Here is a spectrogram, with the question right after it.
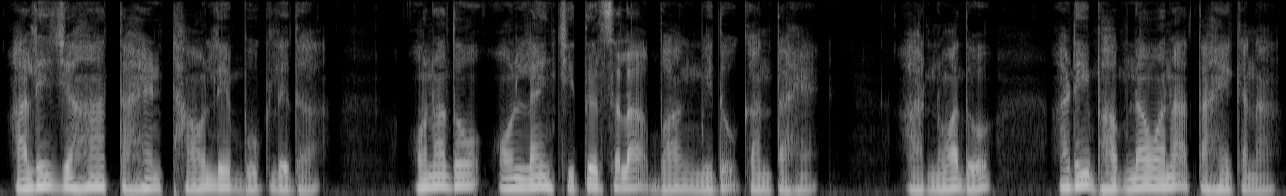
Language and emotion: Santali, sad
